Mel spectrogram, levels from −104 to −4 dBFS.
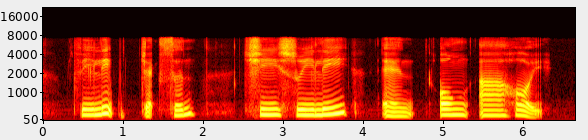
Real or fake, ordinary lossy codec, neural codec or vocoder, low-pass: real; none; none; 7.2 kHz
